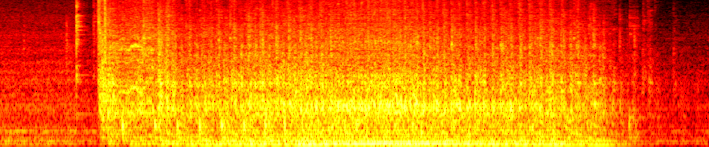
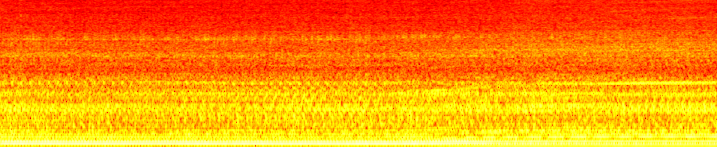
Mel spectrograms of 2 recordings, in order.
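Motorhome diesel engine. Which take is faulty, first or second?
first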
